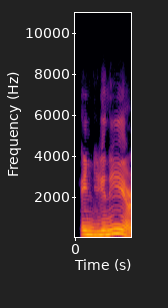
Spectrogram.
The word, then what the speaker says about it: engineer: Entonces, engineer, estamos hablando de ingeniero. Recuerden que la última es una sílaba, es una vocal larga. Engineer, ¿ya? Tienen que alargar la vocal. Es una sola vocal, pero es alargada.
